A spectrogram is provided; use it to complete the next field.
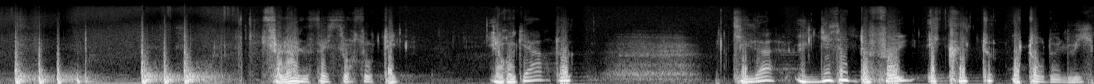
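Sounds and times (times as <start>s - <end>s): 
knocking on an office door: 0.1s - 0.8s, 1.4s - 2.1s
speech: 2.8s - 4.1s, 4.9s - 5.8s, 7.4s - 10.9s.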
